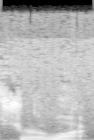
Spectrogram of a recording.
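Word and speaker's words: Shurluck: somebody the dog's name instead of Sherlock you have to say it's sh luck right do you like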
